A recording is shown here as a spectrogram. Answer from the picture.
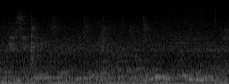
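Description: Faint, low cooing of a bird in the background, over a steady low hum.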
